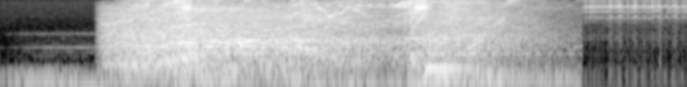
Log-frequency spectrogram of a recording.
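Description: A shimmering magical burst crackles and whooshes.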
